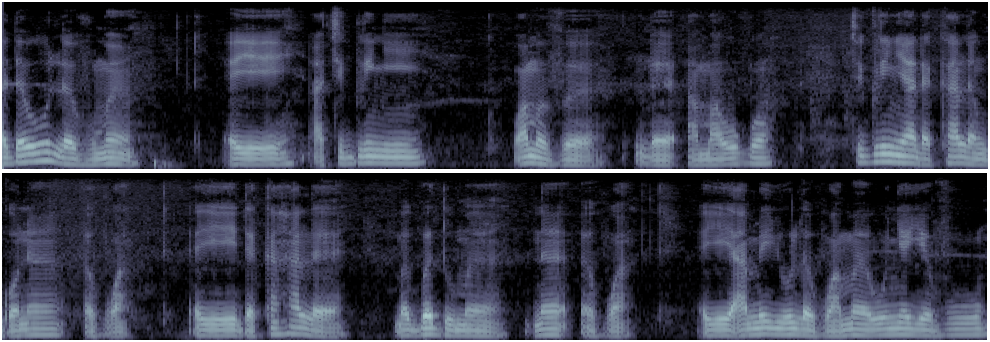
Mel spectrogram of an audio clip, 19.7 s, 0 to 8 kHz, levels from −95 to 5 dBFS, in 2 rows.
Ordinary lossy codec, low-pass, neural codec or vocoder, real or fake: Opus, 64 kbps; 7.2 kHz; none; real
